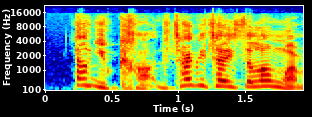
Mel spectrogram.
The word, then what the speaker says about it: tagliatelle: The tagliatelle's the long one, right? Tagliatelle. The G is silent.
